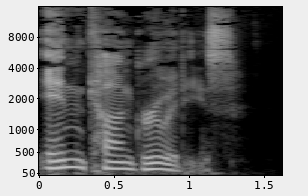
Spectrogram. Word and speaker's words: incongruities: Can I say that right, Jesse? Incongruities. – Yeah, you said it right.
